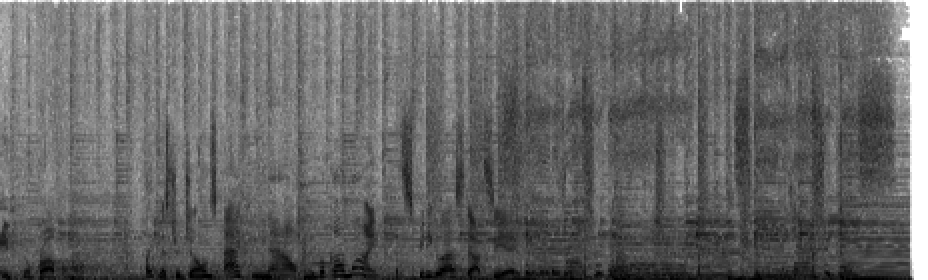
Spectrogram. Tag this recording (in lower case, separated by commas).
speech, music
